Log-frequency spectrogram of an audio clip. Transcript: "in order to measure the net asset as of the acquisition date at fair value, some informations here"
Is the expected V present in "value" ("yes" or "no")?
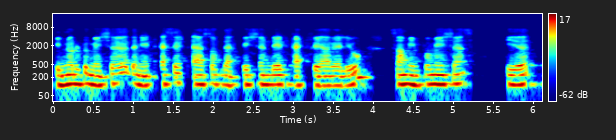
yes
